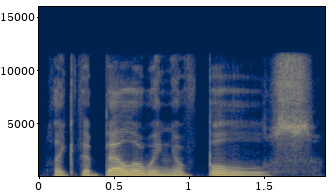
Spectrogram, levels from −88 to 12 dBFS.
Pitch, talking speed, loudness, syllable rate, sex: 185 Hz, 155 wpm, -16 LUFS, 4.2 syllables/s, female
